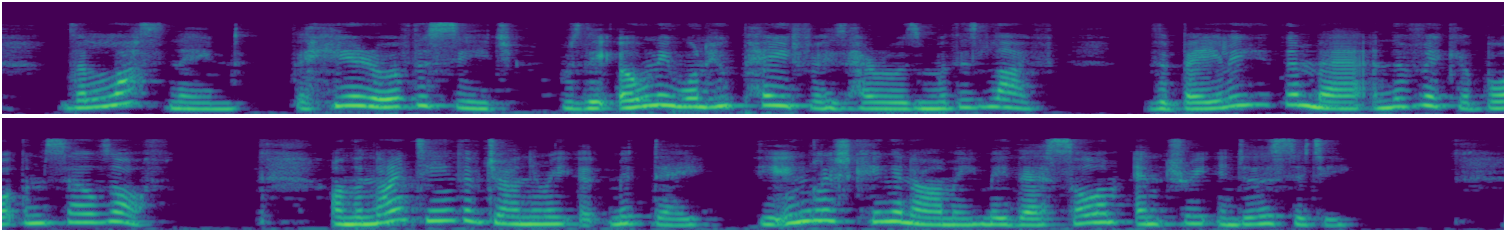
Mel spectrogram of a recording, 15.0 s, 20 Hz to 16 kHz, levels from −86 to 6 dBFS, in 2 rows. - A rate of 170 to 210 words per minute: Yes, average, 195 wpm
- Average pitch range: No, wide, 5.9 semitones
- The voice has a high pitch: Yes, high, 235 Hz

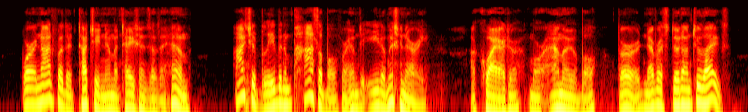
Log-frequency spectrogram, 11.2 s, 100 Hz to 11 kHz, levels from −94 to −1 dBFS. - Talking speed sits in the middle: Yes, average, 165 wpm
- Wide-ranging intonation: Yes, wide, 6.1 semitones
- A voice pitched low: Yes, low, 110 Hz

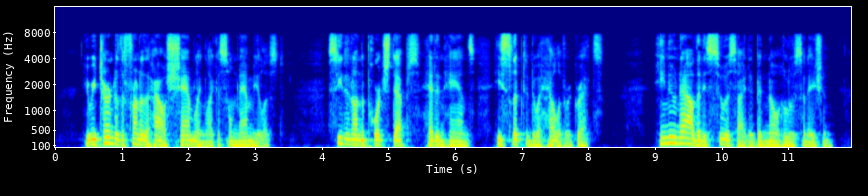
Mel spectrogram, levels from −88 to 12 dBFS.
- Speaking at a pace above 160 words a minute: Yes, average, 185 wpm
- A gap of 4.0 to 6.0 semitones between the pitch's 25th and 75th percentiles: No, average, 3.2 semitones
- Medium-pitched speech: No, low, 110 Hz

